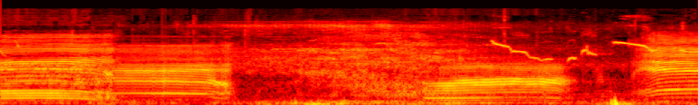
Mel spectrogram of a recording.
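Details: Group of tame cows grazing a grass field with a young calf; a female lows in drawn-out, rich moos, two in a row, a pause with field noise and wavering bird whistles, then more lowing.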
